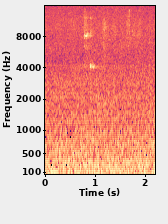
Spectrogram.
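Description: Steady low room hum and hiss, with a faint, brief high squeak just before a second in.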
